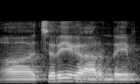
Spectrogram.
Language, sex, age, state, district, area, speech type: Malayalam, male, 60+, Kerala, Kottayam, rural, spontaneous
